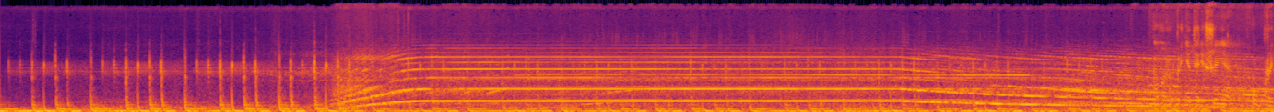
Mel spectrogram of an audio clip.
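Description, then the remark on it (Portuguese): An air raid siren in Europe during wartime winds up after a few seconds of low rumbling background noise, holds a loud, steady wail for several seconds, then slowly winds back down. “A guerra é, e as sirenes, de facto, eh, ouviram-se de novo no velho continente.”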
